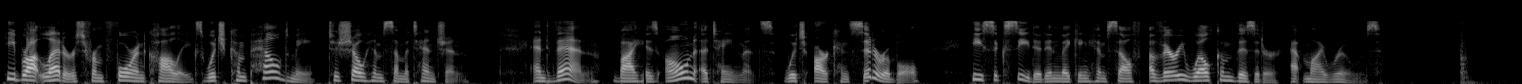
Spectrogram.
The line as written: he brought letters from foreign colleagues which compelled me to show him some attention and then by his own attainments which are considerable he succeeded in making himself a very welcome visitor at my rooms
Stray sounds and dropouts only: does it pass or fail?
fail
